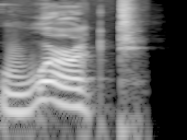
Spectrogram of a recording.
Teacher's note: worked has like a t sound at the end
